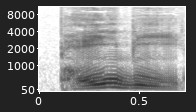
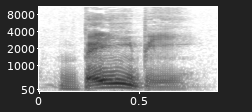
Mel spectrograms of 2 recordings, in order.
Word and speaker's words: baby: 이건 옵션이 아니라는 거예요 베이비 하면 안 되고요 baby 이렇게 합니다 밀크 안 돼요 단어는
